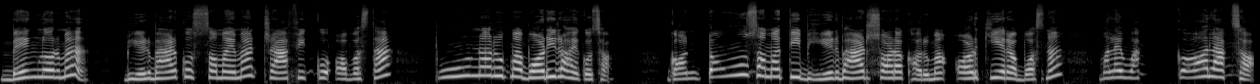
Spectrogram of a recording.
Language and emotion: Nepali, disgusted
